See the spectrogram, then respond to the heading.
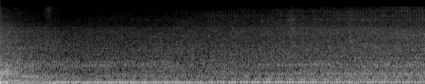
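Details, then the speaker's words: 2011 Ford Escape 2.5L four-cylinder with P0301 cylinder one misfire code, just started: rough idle with uneven, stumbling low beat; misfiring badly on cylinder one. "So we'll get this thing fired up and you'll hear immediately that it's not running well."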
